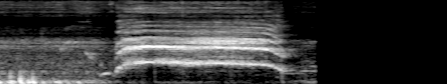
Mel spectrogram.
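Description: A goat giving one long, loud bleat that starts about a second in, holds steady and drops in pitch as it ends. Before it there is a low rumble.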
